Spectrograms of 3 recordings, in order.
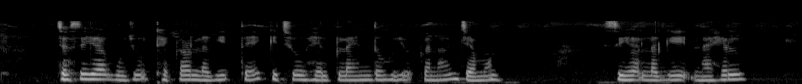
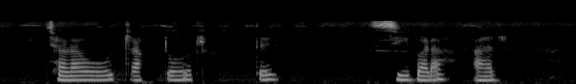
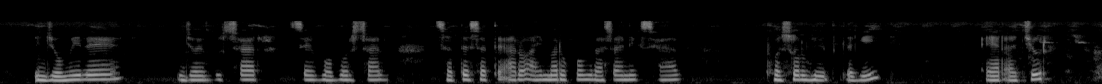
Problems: constant background noise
